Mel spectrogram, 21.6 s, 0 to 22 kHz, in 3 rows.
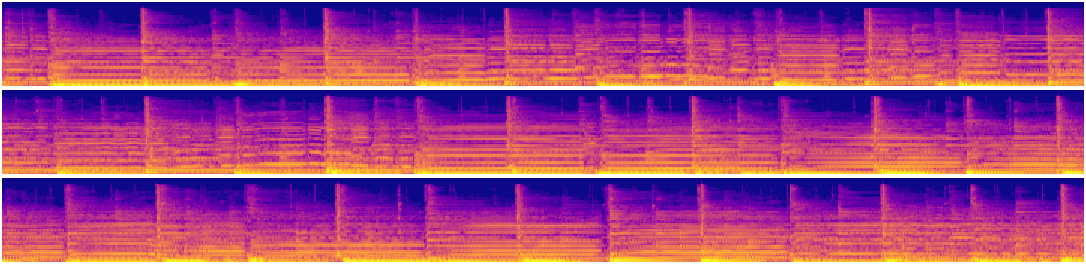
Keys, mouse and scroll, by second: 0.0 click, 3.2 right click, 3.8-5.6 drag, 5.6 scroll up 2, 5.8 click, 5.9 scroll down 2, 6.6-7.3 scroll up 2, 7.3 3, 7.5 alt+click, 7.8 e, 9.9 Tab, 10.4 ctrl+r, 13.2 alt+click, 13.9 KP_1, 14.4 alt+click, 14.7 g, 16.8 Tab, 17.6 scroll down 1, 18.8 click, 19.4 1, 19.7 alt+click, 20.8 e.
